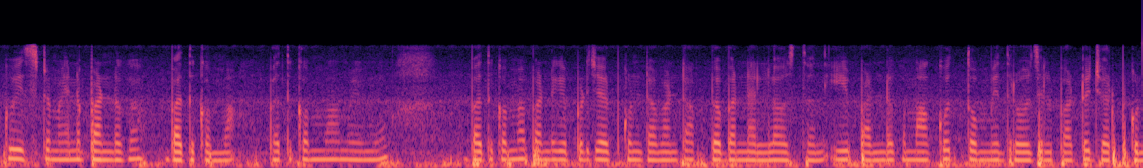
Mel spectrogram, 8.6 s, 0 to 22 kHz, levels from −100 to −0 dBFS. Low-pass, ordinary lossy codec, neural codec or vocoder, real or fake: 7.2 kHz; none; none; real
